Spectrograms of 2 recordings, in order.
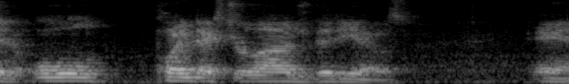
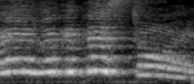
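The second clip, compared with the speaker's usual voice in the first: put-on shrill, very loud, very high little-kid voice; 13 dB louder than usual. Retelling a friend's old toy-review intro: imitating Landon's higher young voice. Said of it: "his voice was, like, so much higher back then".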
